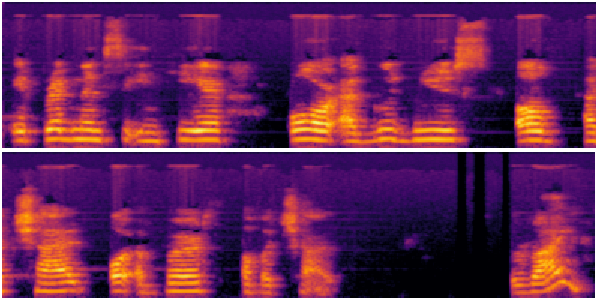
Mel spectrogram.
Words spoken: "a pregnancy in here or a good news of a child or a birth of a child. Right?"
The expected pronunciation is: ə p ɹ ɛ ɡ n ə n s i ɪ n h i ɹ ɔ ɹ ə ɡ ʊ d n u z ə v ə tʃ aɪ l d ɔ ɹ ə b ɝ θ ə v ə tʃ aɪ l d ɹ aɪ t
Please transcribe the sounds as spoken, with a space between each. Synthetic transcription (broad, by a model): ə p ɹ ɛ ɡ n ə n s i ɪ n h i ɹ ɔ ɹ ə ɡ ʊ d n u s ə v ə tʃ aɪ l d ɔ ɹ ə b ɝ θ ə v ə tʃ aɪ l d ɹ aɪ t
